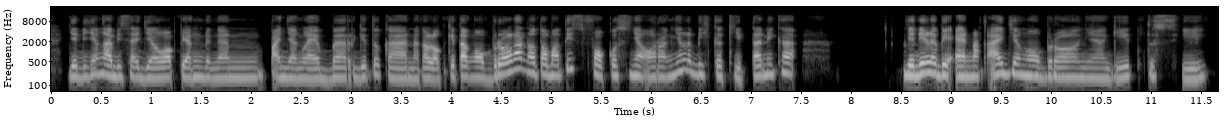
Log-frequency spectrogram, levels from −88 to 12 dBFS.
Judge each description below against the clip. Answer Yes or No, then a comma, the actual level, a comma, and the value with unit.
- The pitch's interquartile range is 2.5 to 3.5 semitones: Yes, average, 3.1 semitones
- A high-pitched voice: No, medium, 180 Hz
